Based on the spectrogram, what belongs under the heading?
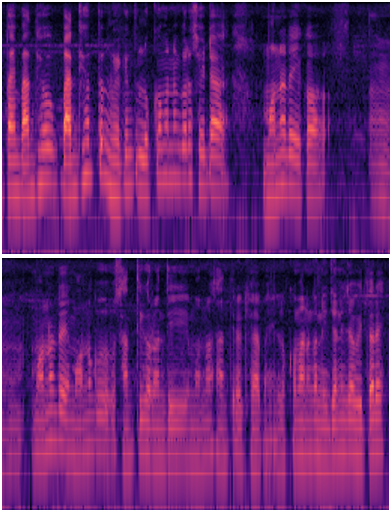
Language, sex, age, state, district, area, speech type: Odia, male, 18-30, Odisha, Puri, urban, spontaneous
